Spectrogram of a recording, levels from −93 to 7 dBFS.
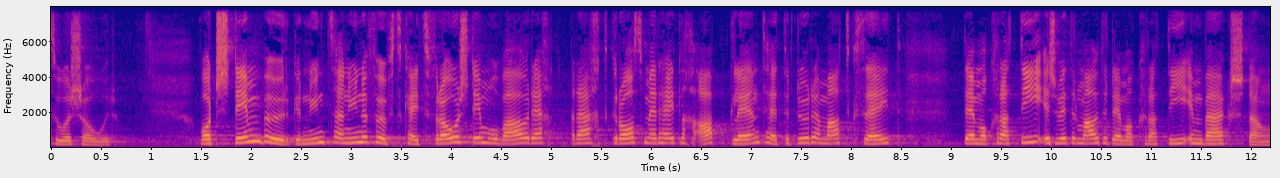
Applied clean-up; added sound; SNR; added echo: none; none; none; none.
